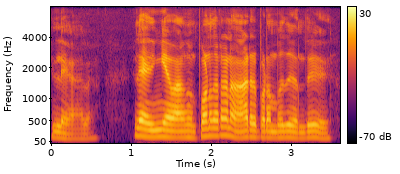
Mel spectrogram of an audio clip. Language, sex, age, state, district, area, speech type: Tamil, male, 18-30, Tamil Nadu, Madurai, urban, spontaneous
